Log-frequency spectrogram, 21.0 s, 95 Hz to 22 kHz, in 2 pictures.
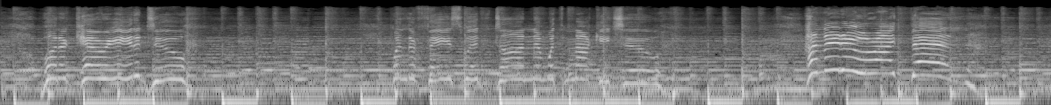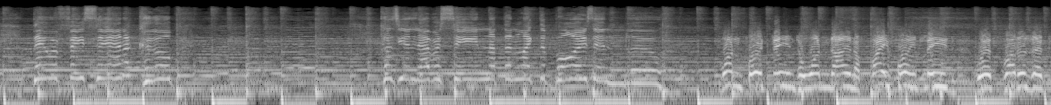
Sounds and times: Music: 0.0s - 21.0s.

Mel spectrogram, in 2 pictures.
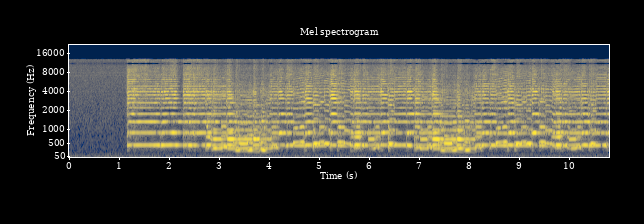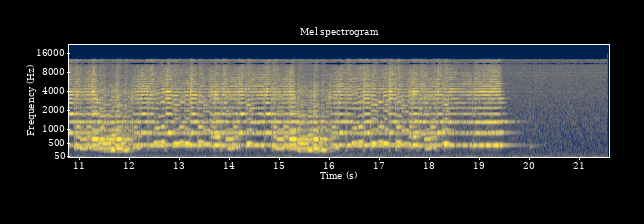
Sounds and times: Music: 1.2s - 20.1s.

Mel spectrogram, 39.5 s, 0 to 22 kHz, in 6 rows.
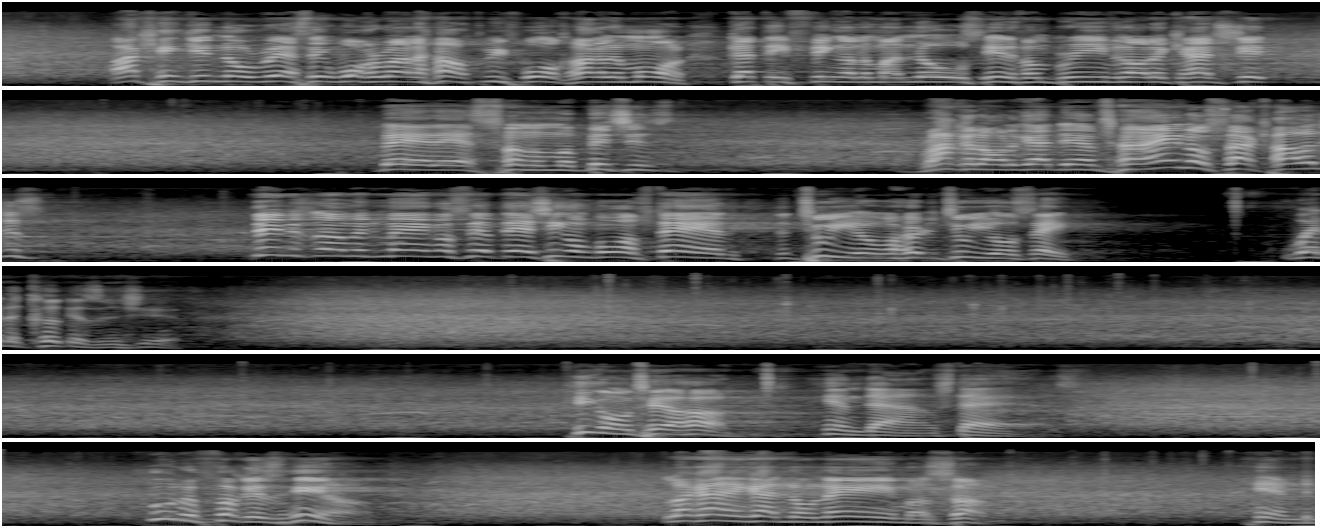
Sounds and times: Speech: 0.6s - 6.4s, 8.5s - 10.0s, 11.2s - 13.5s, 14.5s - 18.6s, 19.6s - 20.7s, 29.2s - 31.8s, 33.8s - 34.9s, 36.3s - 38.0s, 39.2s - 39.5s.

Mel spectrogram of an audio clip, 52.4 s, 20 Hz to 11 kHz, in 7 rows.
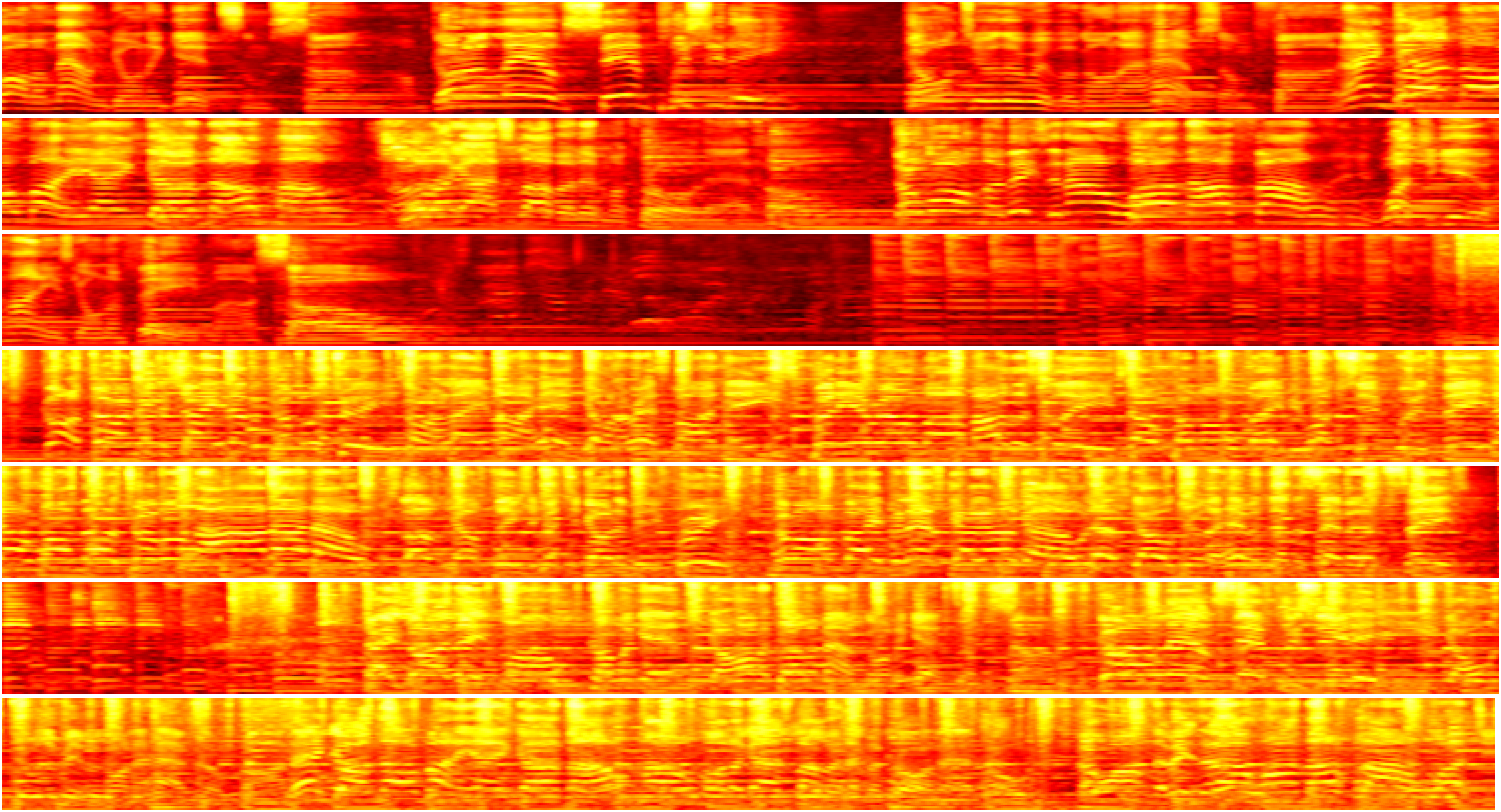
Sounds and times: Music: 0.0s - 52.3s.

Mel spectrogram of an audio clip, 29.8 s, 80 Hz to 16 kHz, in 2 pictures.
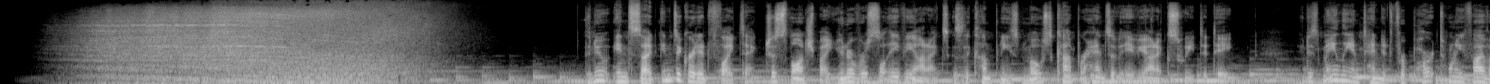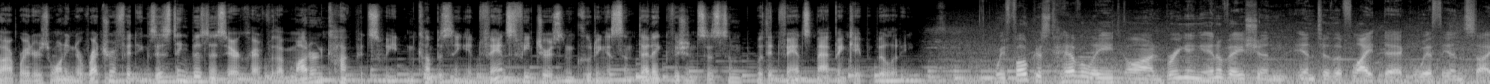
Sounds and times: Fixed-wing aircraft, airplane: 0.5s - 4.6s.

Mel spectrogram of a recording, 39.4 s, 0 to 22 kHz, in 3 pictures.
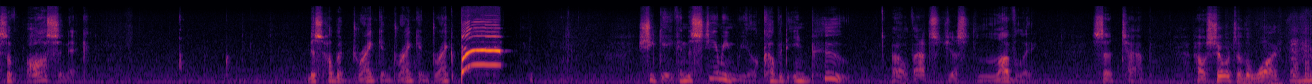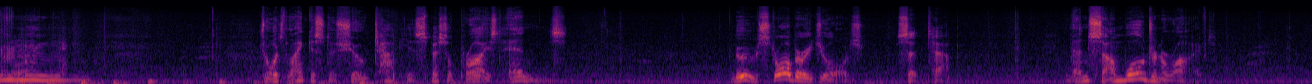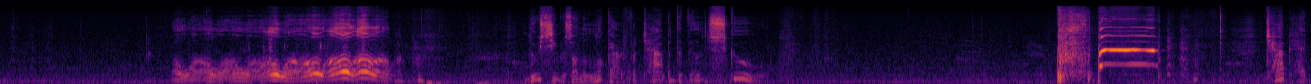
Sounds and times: Male speech, man speaking: 0.0s - 0.9s, 3.1s - 4.6s, 6.4s - 13.8s, 15.7s - 18.8s, 20.4s - 22.7s, 23.8s - 25.3s, 28.0s - 29.5s, 31.5s - 34.0s, 38.9s - 39.3s.

